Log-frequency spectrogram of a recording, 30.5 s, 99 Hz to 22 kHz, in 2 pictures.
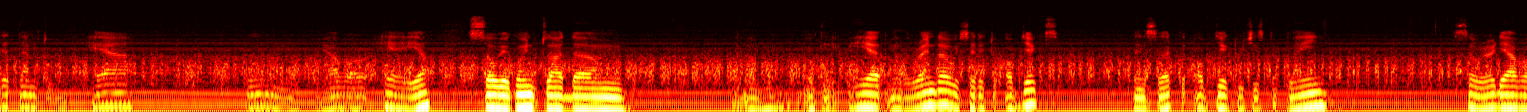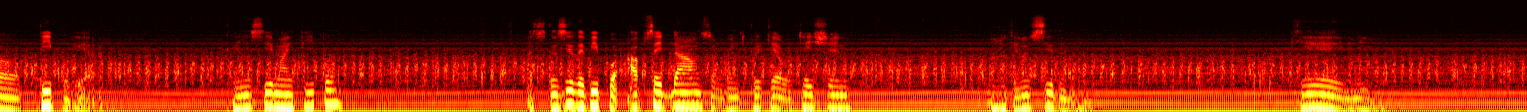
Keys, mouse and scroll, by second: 1.7 click, 3.0 click, 5.4 click, 8.0-8.6 scroll down 2, 9.0 middle click, 15.5 click, 16.5 click, 20.2 scroll down 1, 20.4 middle click, 23.3-24.3 scroll up 3, 24.8-25.8 scroll up 3, 25.8 middle click, 28.8 click, 30.1-30.4 scroll down 1, 30.4 middle click.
